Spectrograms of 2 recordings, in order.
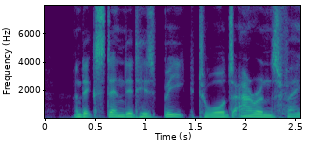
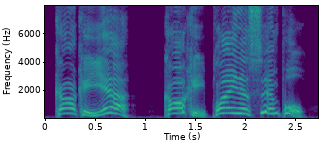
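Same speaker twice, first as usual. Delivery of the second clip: very high parroting squawk; mimicking crow. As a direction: echo it like a cheeky crow. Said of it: "mimicked the crow".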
